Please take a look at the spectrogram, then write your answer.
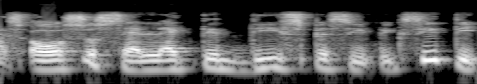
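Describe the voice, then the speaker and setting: A man with a non-native accent speaks at a moderate pace in a medium pitch, his intonation lively against a quiet background. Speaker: business speaker and coach. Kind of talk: sales pitch.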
